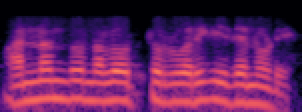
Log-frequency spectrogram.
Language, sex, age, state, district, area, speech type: Kannada, male, 45-60, Karnataka, Bellary, rural, conversation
